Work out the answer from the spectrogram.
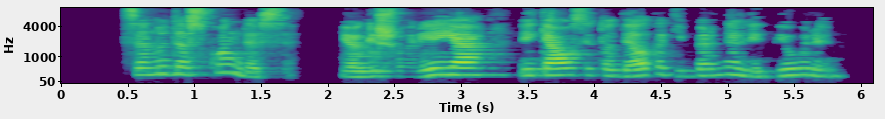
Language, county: Lithuanian, Šiauliai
